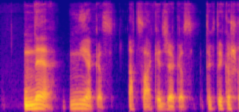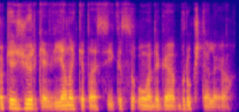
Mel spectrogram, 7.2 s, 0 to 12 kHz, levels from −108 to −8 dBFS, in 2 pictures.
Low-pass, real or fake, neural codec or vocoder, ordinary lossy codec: 10.8 kHz; real; none; Opus, 24 kbps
